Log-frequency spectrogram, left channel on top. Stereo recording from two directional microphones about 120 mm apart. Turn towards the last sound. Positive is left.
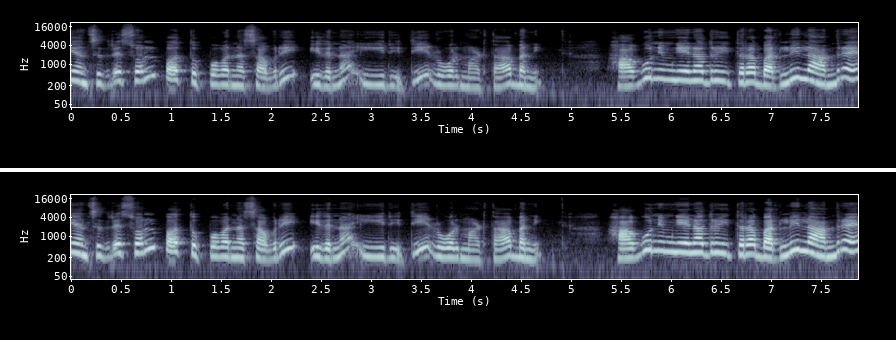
turn(degrees=-20)  # may be behind; listen again after turning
